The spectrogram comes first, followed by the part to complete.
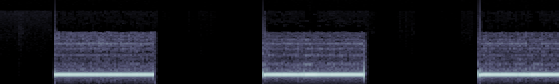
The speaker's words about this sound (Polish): Po sygnale nagraj wiadomość.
